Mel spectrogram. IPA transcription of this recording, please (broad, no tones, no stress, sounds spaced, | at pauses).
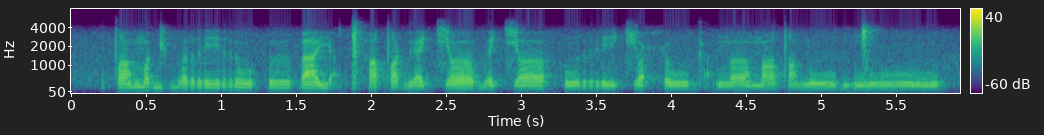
tˤ u m ʌ ɡ ḭ b ʌ r i r uː h ɯː ɓ a j a̰ ǀʰ i tˤ ɯ ɡ ɛ t͡ɕ ʌː b ɛ t͡ɕ ʌː h u r i t͡ɕ o ħ uː ɡ a̰ ŋ ʌː m o tˤ ɛ m uː b ŋ͡ǀ uː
